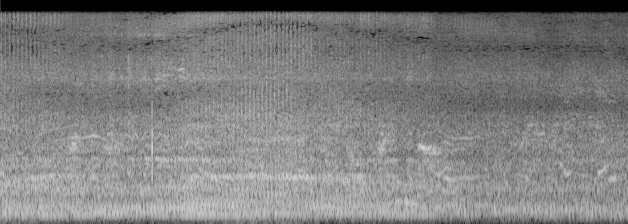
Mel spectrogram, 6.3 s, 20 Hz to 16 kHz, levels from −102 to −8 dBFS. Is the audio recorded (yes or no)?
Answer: yes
